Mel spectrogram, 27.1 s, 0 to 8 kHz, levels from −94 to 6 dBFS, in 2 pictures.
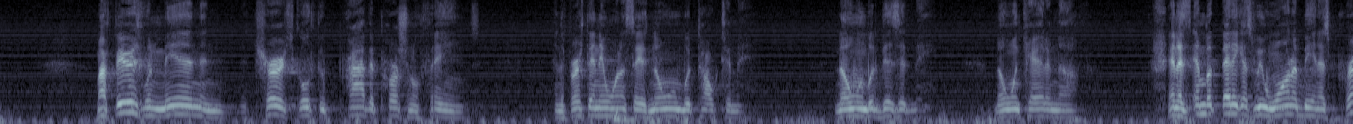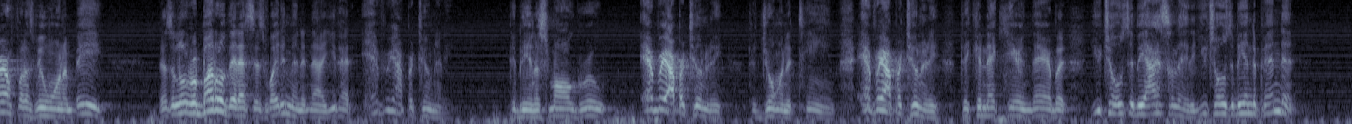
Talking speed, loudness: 215 wpm, -36 LUFS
